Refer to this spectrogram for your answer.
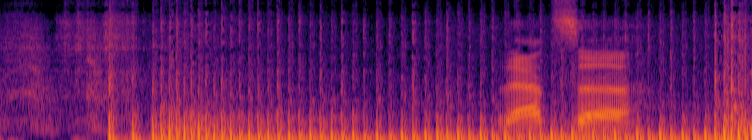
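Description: A BMW motorcycle engine cranks and fires up, settling into a deep, throbbing idle before being revved sharply twice, the pitch climbing and falling with each throttle blip.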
